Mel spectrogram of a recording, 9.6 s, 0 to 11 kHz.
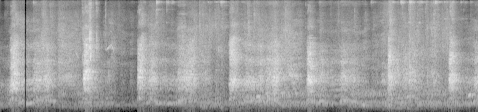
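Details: A young German Shepherd, 9 months old, and a 5-year-old Min Pin at tug of war; irregular bursts of barking and yips over continuous low growling and play noise, some barks closely spaced.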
